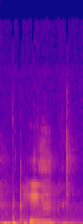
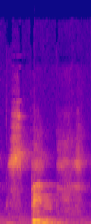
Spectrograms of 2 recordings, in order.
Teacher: i put a superscript h in the first phonetic description so aspirated p in english is usually the initial position in a word like in pin as opposed to in spins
